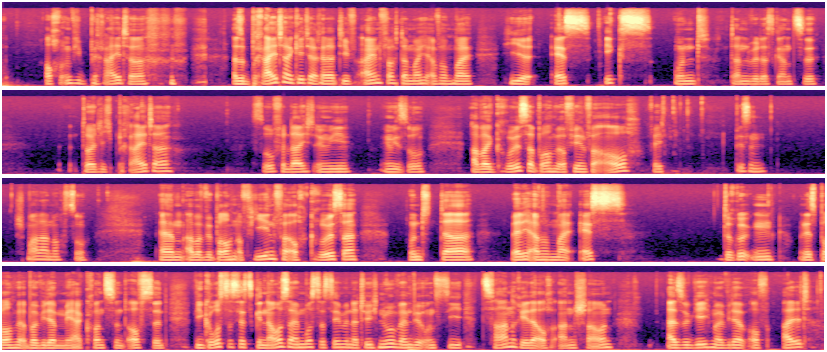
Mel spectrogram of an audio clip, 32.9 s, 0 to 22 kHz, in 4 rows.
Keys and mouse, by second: 0.1-0.6 middle drag, 2.6 shift+middle drag, 5.5 s, 5.9 x, 9.5 click, 10.4-11.8 middle drag, 12.3-13.6 middle drag, 14.8 s, 15.0 x, 17.4 click, 21.8 s, 27.3 click.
